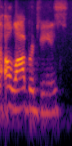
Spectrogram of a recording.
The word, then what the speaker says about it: Allobroges: I lost on Allobriges. It's spelled ALLOBROGES.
